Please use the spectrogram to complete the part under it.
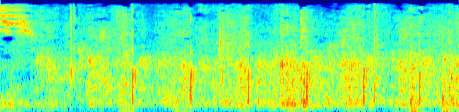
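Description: Applause from an audience at an official gathering greets public enterprise chief executives. Dense, steady clapping fills the whole stretch at an even level without letting up.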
